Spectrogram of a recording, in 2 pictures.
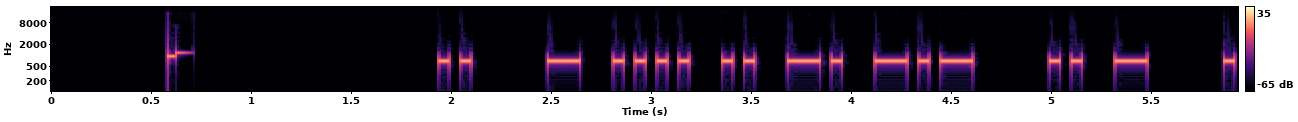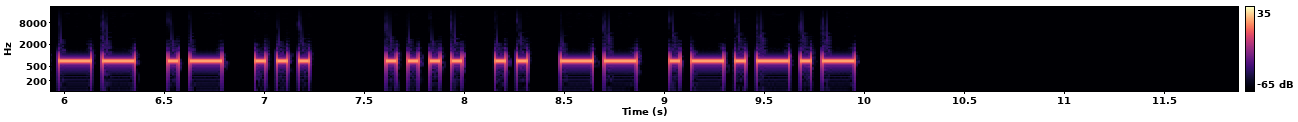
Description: Morse code, heard as a keyed tone, about 22 wpm, 700 Hz. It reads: I THINK IT WAS HIM.
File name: practice / 22wpm / Sentences with 4-Word Phrases - 22wpm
